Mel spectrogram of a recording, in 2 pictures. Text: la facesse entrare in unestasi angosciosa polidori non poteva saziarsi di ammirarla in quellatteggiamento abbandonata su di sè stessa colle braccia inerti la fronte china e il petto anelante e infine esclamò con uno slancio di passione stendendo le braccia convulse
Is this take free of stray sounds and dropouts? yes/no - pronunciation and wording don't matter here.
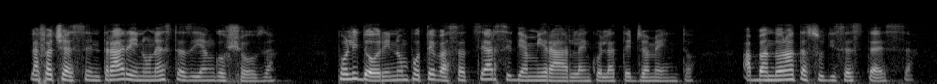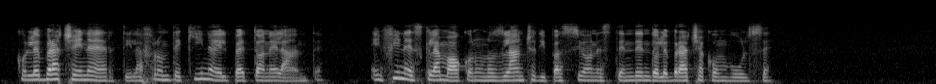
yes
